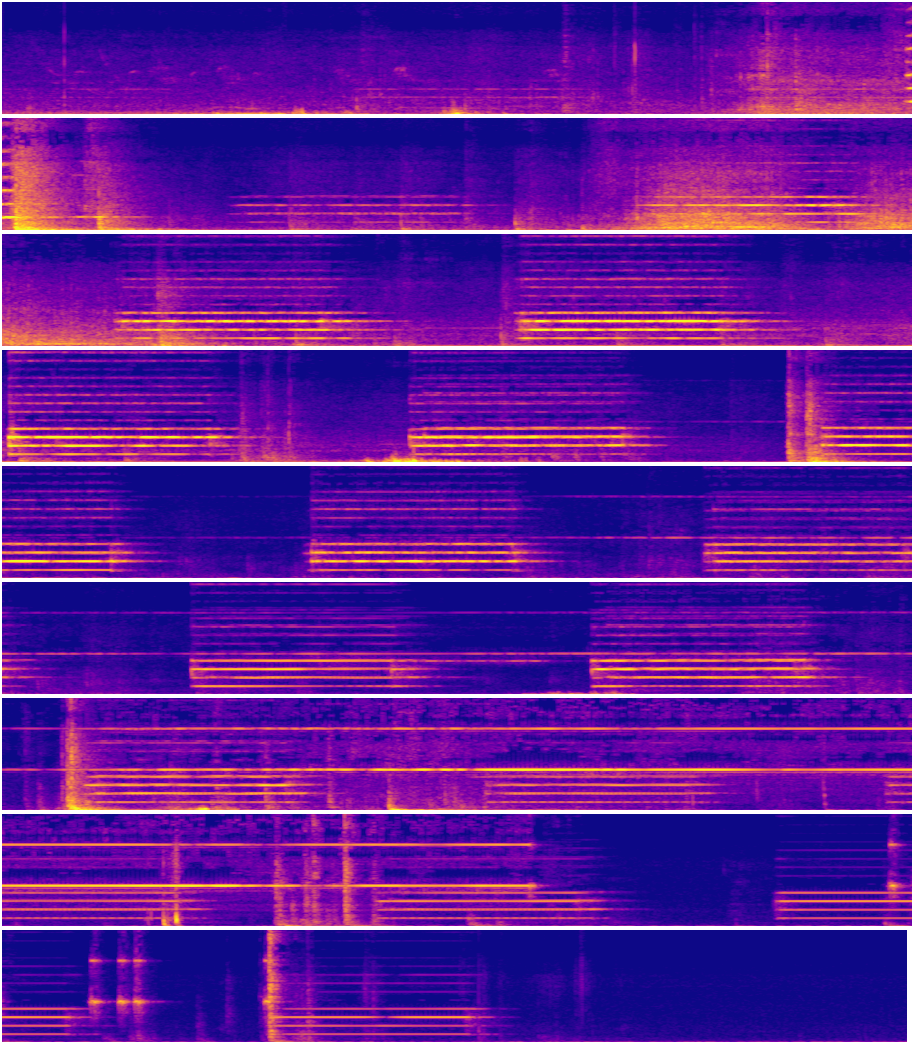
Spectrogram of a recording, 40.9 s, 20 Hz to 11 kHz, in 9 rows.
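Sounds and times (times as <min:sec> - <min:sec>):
fire alarm pulsing tone: 0:05.7 - 0:07.1, 0:07.7 - 0:13.1, 0:13.7 - 0:15.0, 0:15.7 - 0:35.0, 0:35.7 - 0:38.9
higher steady alarm tone: 0:19.7 - 0:34.9, 0:35.8 - 0:37.1
thumps: 0:27.5 - 0:31.6.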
